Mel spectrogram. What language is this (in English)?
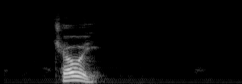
Kurdish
